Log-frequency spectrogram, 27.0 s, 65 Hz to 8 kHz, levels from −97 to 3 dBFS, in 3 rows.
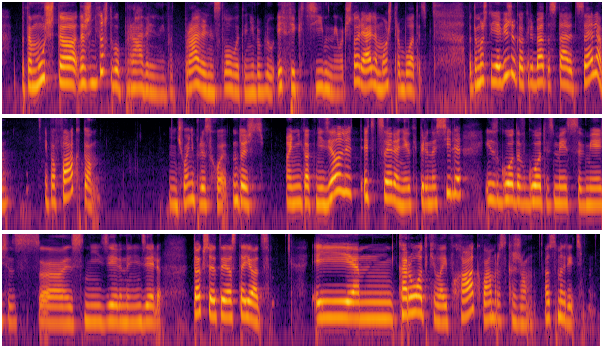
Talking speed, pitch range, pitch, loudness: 155 wpm, 195-240 Hz, 210 Hz, -21 LUFS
